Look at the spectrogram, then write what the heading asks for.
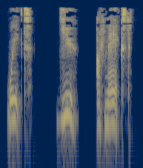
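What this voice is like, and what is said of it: Very thick foreign accent. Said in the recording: “She had the thickest accent of any Ikori I'd met so far, but it still didn't resemble that of the thieves in Constancy.”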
